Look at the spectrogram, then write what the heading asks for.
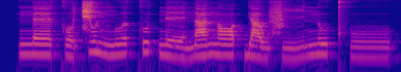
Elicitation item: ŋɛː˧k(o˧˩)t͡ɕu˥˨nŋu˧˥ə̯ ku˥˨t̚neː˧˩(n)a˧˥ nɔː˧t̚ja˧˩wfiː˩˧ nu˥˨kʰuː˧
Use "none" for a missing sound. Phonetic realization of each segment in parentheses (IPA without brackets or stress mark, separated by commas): o˧˩, n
